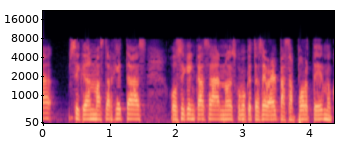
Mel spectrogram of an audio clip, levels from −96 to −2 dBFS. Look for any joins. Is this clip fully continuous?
yes; 0 cuts

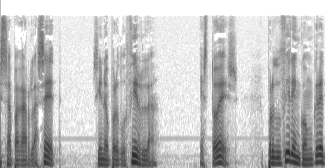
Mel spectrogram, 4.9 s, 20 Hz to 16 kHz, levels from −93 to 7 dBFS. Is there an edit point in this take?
no; 0 cuts

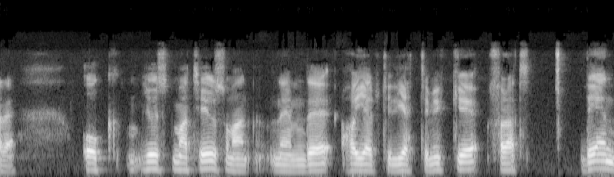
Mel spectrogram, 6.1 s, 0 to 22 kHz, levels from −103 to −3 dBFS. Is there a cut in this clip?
no; 0 cuts

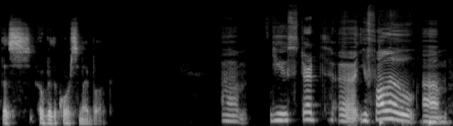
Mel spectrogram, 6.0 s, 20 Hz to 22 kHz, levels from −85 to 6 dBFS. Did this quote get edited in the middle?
no; 0 cuts

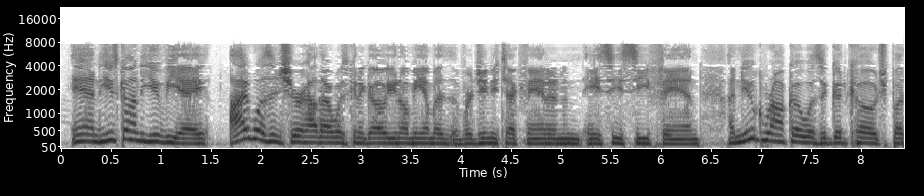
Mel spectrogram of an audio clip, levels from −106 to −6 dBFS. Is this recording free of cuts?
yes; 0 cuts

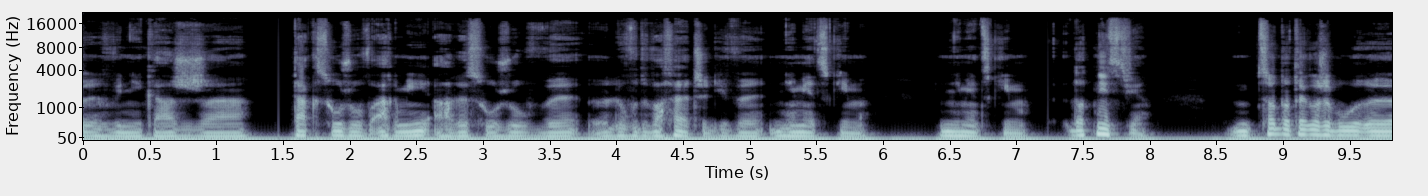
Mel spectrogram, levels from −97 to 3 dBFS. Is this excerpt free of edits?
yes; 0 cuts

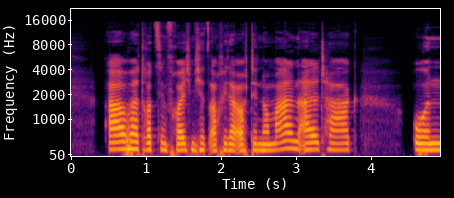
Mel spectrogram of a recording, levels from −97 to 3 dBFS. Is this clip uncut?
yes; 0 cuts

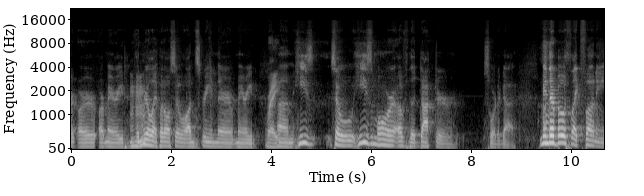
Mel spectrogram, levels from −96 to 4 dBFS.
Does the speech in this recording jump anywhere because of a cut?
no; 0 cuts

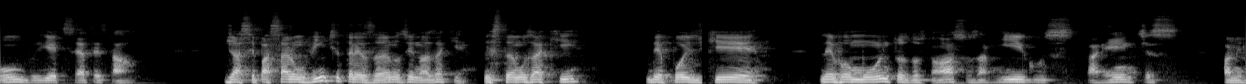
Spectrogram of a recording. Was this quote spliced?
yes; 2 cuts; at 4.8 s, 7.0 s

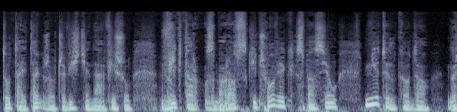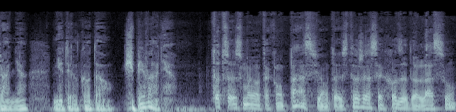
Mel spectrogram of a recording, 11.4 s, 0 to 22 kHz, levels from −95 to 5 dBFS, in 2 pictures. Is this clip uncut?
yes; 0 cuts

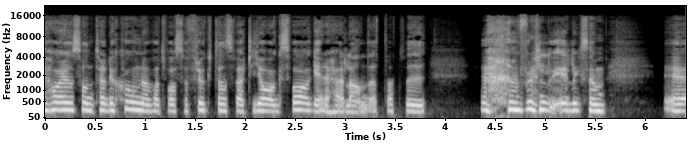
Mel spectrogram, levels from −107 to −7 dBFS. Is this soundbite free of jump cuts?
yes; 0 cuts

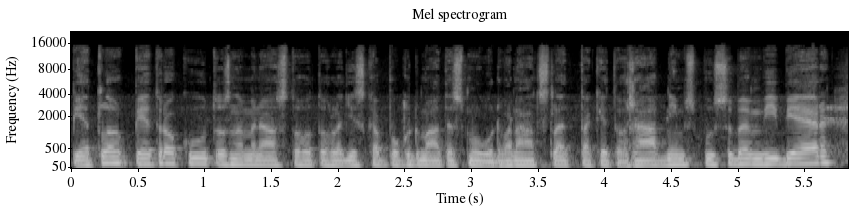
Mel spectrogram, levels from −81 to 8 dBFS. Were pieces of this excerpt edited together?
no; 0 cuts

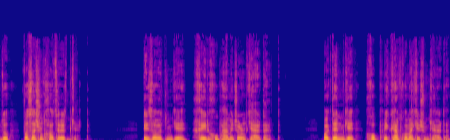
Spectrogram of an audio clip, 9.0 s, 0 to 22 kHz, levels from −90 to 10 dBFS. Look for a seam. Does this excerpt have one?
yes; 4 cuts; at 1.3 s, 3.8 s, 4.9 s, 7.7 s

